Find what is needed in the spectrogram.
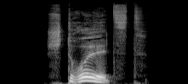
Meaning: second-person singular present of strullen
- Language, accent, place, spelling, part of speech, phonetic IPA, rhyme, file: German, Germany, Berlin, strullst, verb, [ʃtʁʊlst], -ʊlst, De-strullst.ogg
